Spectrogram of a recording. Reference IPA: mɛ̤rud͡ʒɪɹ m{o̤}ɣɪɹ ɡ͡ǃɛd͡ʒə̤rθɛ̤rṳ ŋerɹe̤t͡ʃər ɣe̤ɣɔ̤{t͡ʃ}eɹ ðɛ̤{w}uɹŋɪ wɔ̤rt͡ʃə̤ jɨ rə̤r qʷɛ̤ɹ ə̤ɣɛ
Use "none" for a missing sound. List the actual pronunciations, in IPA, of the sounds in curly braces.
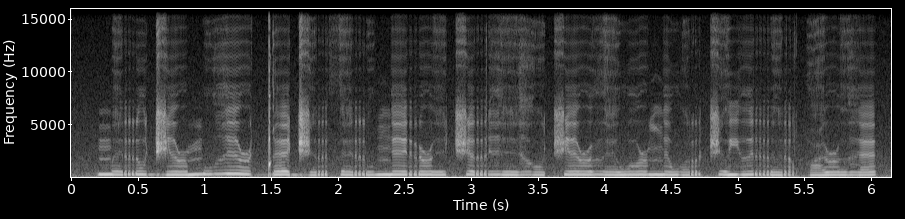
ṳ, t͡ʃ, w

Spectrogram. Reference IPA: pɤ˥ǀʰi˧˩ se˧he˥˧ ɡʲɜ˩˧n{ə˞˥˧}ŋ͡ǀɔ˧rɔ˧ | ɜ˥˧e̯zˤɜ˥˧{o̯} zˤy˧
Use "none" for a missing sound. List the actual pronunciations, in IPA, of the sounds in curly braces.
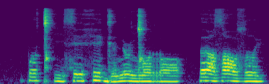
ə˞˥˧, o̯

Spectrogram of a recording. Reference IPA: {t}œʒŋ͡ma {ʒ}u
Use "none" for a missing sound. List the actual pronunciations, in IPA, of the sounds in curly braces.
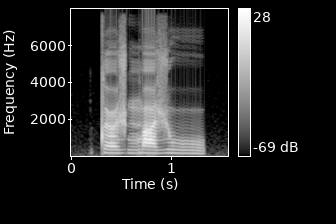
t, ʒ

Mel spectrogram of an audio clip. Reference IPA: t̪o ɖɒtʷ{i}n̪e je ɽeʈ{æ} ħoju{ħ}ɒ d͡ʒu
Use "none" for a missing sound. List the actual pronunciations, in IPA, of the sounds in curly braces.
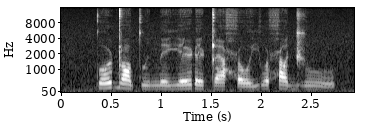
i, æ, ħ

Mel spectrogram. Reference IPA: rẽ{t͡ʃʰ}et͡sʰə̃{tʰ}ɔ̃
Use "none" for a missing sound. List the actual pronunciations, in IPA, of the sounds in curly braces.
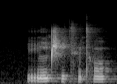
t͡ʃʰ, tʰ

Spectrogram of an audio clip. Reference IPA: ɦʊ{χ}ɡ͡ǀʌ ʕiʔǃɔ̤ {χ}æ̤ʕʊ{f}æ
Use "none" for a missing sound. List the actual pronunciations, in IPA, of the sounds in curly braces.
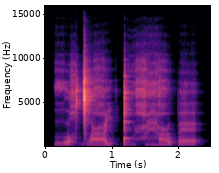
χ, ħ, p

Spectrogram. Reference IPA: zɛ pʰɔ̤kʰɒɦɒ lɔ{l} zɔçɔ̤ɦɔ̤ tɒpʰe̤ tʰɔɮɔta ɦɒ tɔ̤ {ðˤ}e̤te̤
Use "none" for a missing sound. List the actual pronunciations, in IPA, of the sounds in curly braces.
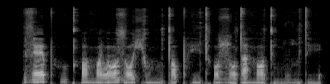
none, ðˤ

